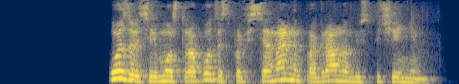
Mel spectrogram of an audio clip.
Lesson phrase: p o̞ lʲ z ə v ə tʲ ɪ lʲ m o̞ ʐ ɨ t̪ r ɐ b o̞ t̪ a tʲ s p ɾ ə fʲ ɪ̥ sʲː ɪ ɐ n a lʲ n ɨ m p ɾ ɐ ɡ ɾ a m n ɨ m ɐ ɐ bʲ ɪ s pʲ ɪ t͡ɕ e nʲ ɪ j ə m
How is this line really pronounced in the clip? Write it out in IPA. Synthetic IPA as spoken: p o̞ lʲ z ə v ə tʲ ɪ lʲ m o̞ ʐ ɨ t̪ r ɐ b o̞ t̪ ə tʲ s p ɾ ə fʲ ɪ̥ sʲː ɪ ɐ n a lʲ n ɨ m p ɾ ɐ ɡ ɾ a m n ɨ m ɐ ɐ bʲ ɪ s pʲ ɪ t͡ɕ e nʲ ɪ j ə m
